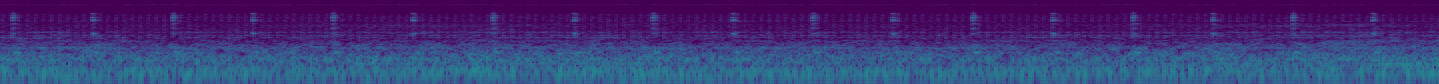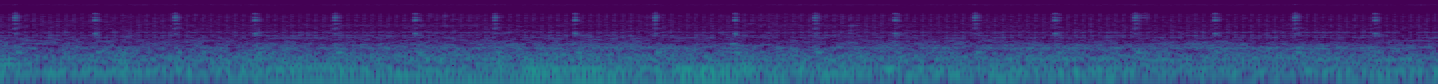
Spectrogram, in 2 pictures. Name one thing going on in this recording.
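A car engine hums low and steady, heard from inside the car.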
